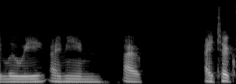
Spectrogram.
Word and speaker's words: Louis: of Charles Jewel day Luis I I pretty sure I'm pretty sure in French it's actually Louis I mean I I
